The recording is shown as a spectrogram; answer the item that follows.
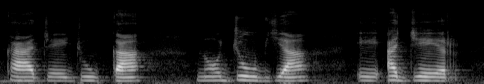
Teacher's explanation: Hay diferencias marcadas entre los costeños, por ejemplo, el gran gusto por articular el sonido Y, y siempre somos yeístas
